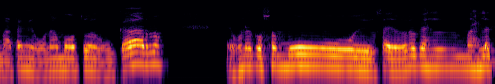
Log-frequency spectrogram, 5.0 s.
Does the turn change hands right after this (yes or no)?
yes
